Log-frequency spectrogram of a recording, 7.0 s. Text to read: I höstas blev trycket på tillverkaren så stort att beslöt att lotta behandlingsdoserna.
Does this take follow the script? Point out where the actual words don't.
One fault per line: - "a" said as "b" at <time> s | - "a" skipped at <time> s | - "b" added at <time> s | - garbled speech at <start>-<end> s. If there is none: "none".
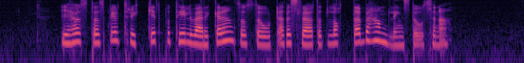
none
